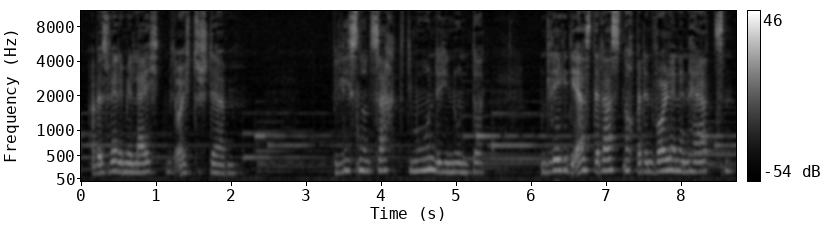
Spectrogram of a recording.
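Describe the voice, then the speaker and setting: A woman's voice: mid-range voice, mellow. A woman giving a scripted recitation of literary poetry. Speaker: reader of poems.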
